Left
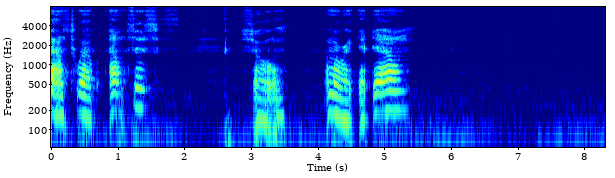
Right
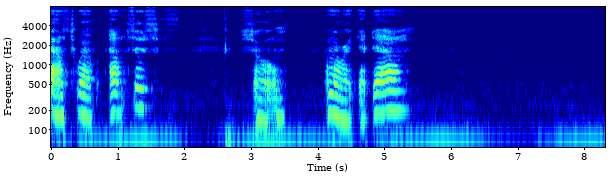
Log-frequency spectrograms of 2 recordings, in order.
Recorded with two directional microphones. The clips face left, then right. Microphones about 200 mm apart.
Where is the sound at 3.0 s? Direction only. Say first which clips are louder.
Left 1 dB; 10° left (ahead or behind).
